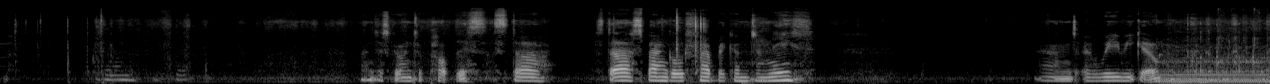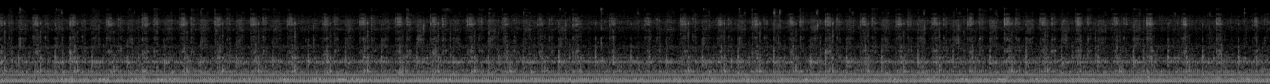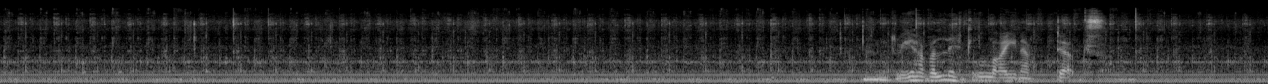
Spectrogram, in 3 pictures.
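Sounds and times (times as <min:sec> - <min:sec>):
sewing machine motor hum: 0:11.5 - 0:38.0
needle ticking: 0:11.8 - 0:38.0.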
